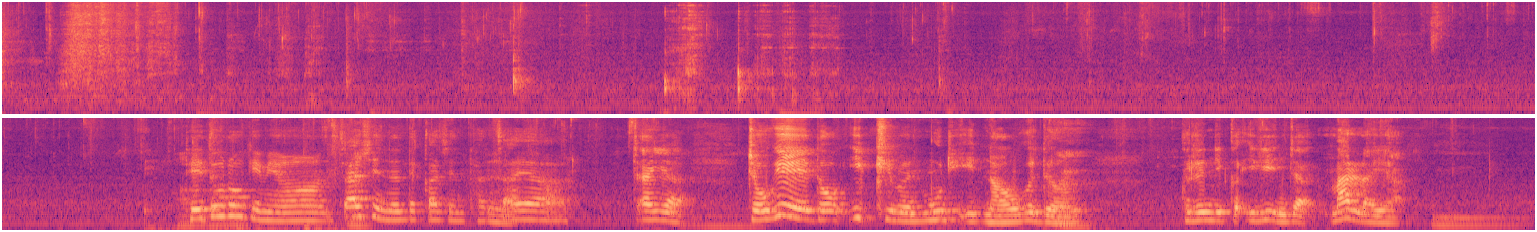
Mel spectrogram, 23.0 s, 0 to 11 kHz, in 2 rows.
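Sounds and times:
steady low hum: 0.0 - 23.0
knife scraping on cutting board: 5.0 - 6.4.

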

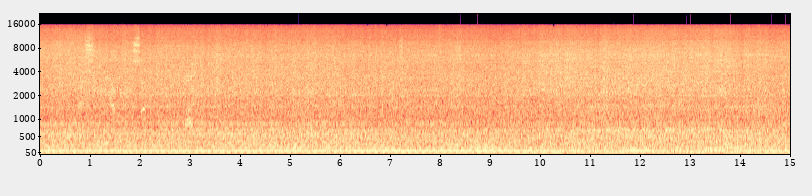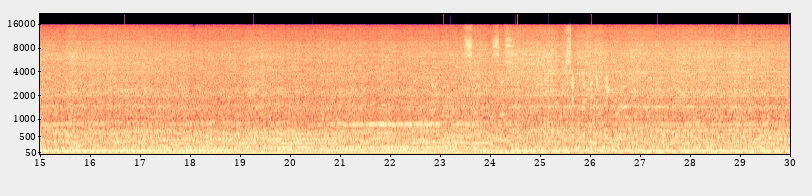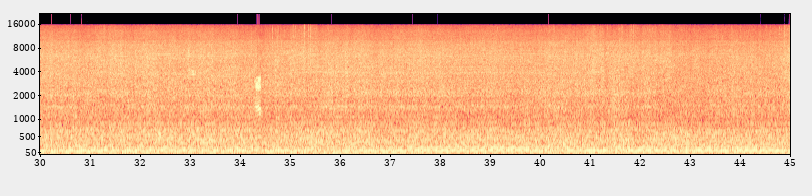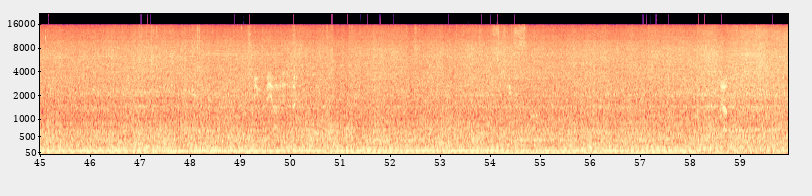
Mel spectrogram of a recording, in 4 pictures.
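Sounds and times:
propeller plane engine droning: 0.0 - 59.9.

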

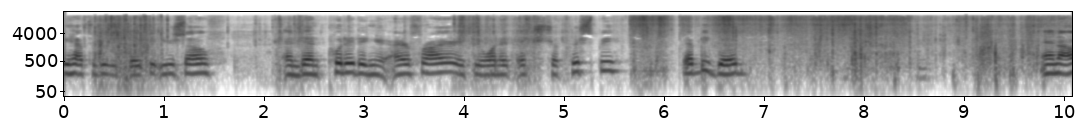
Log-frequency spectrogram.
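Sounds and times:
plastic bag rustling: 0.0 - 2.7, 3.3 - 10.0.

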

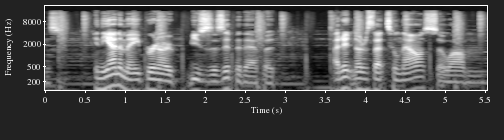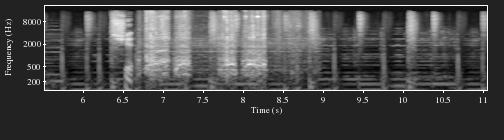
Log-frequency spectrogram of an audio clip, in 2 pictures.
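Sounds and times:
electric sewing machine stitching: 6.6 - 9.0.

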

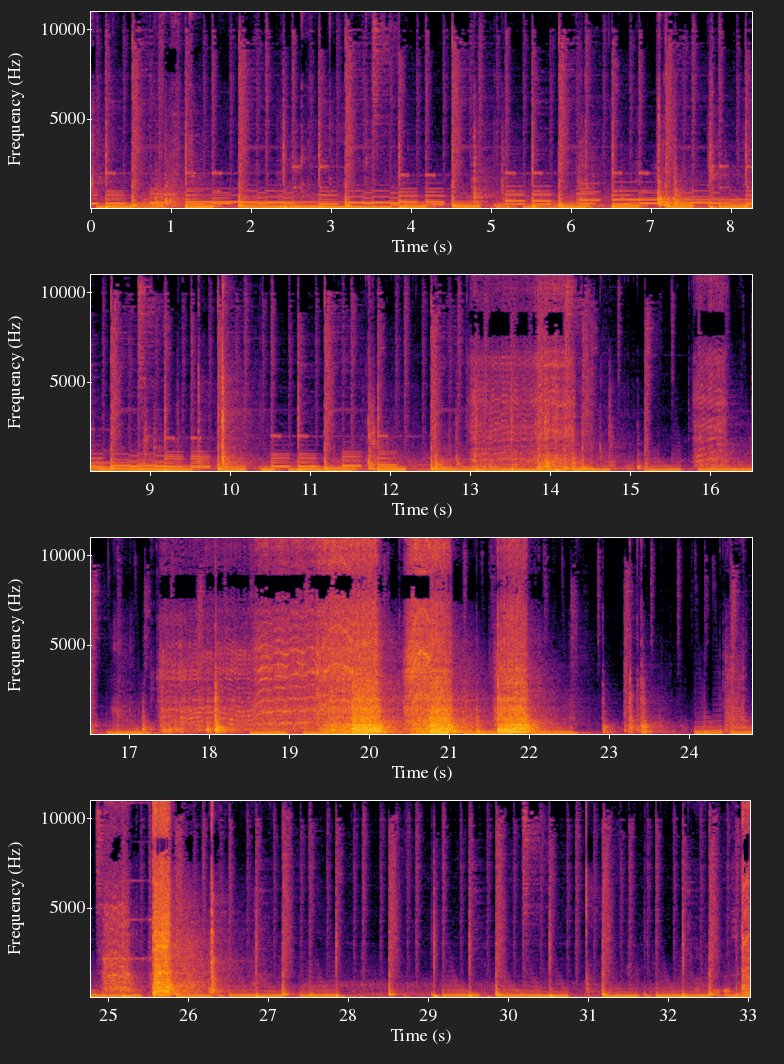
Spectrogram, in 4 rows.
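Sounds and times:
background music: 0.0 - 33.0
cordless drill running: 17.4 - 21.0.

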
